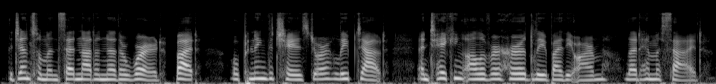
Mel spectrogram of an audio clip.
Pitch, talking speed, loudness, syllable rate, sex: 230 Hz, 195 wpm, -18 LUFS, 6.2 syllables/s, female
